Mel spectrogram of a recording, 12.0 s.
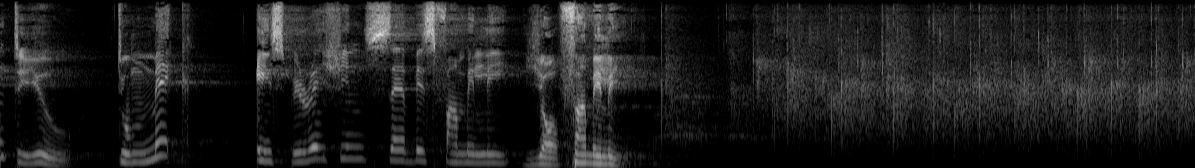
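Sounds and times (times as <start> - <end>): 
speech: 0.0 - 1.9, 2.6 - 6.4
audience clapping: 6.6 - 11.9.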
